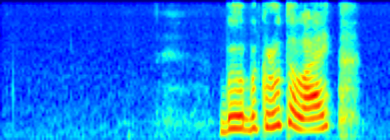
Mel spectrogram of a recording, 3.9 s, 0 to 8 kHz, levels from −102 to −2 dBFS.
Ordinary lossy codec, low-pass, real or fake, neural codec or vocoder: none; 7.2 kHz; fake; codec, 16 kHz in and 24 kHz out, 1 kbps, XY-Tokenizer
